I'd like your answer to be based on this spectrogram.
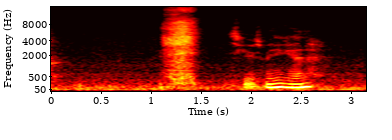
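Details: A quick bit of sneezing, title marked (m): a brief, muffled sneeze burst, then a short voiced sound, against faint room noise.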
